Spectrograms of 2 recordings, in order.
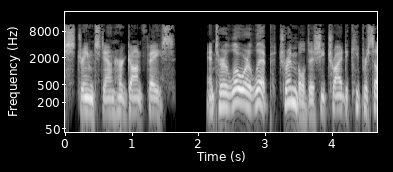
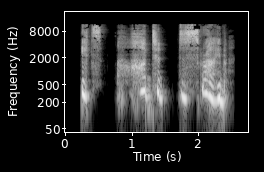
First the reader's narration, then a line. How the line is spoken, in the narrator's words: the wounded woman whimpered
